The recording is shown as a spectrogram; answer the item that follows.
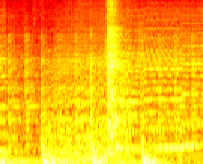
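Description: Hip-hop dance music with a heavy kick drum about twice a second, a sharper hit roughly every second, and a held melody line that bends in pitch.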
